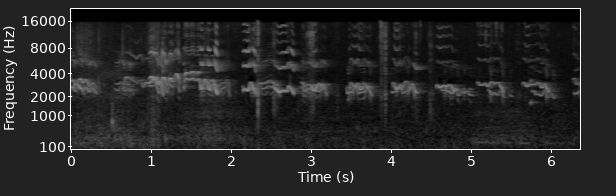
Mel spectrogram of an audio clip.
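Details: Young common kestrels being fed in rehabilitation care before going back to a wild nest with their kestrel family: thin, trilling squeals repeated about twice a second, with soft rustling.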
